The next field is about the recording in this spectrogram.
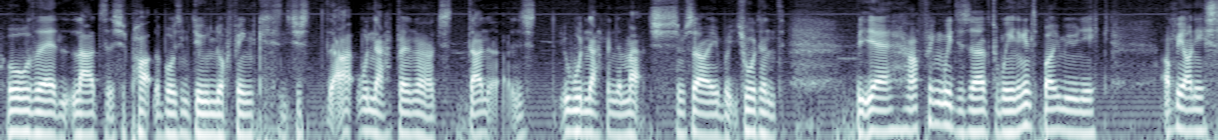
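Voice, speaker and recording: A man's voice: lowish voice, a little mellow, clear, resonant tone. A man with a cold, chatting casually and rambling over game footage, often restarting his sentences as he talks about football. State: has a cold. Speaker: gaming channel host.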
